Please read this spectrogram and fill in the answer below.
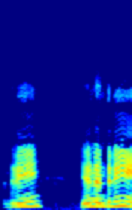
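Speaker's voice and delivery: loud rising call. Acted. Sister waking Nandini, loud calling. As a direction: call the name loudly to wake her.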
